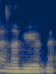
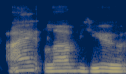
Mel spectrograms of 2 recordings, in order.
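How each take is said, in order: First: It is said flatly, without resonance. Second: It is said with a full, resonant voice. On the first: The words are only being recited. The speaker calls it wrong. "I'm not just saying the words" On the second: The feeling is truly transmitted to the partner. The speaker calls it right. "putting that resonance in your voice"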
